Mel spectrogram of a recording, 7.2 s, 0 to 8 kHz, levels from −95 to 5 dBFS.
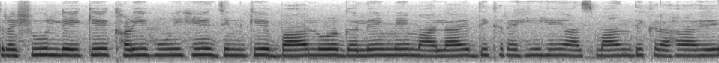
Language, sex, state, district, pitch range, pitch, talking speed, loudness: Hindi, female, Chhattisgarh, Sarguja, 250-265 Hz, 260 Hz, 150 wpm, -14 LUFS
